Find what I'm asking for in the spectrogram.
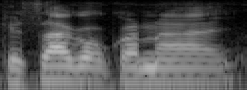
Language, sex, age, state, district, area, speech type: Santali, male, 45-60, Jharkhand, Bokaro, rural, spontaneous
